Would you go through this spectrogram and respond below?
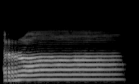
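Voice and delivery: रॉ held long with a heavy r; drawn-out syllable. Shown as a demonstration. Teacher sounds out the letter with its alif, drawn-out syllable. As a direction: stretch the vowel in रॉ evenly. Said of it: "इसको आपने खींचना है".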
